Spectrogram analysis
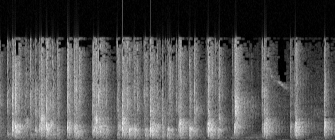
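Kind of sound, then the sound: crowd, audience applauding loudly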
